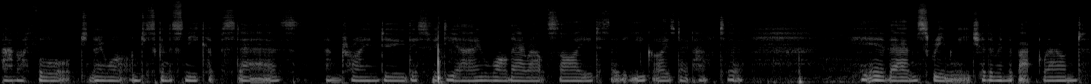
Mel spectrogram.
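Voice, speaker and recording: Recording from an upstairs room at home, this embroidery teacher in her thirties sounds croaky with hay fever as she runs a casual stitch-along tutorial. Her gravelly voice is on the low side at normal speed, relaxed and rambling with plenty of ums and restarts, over a faint hiss.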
